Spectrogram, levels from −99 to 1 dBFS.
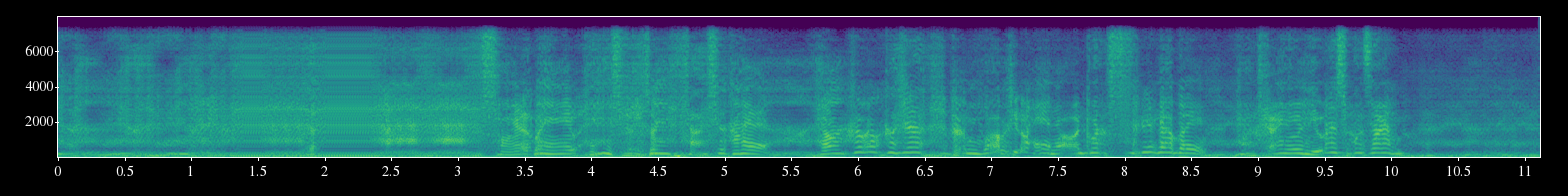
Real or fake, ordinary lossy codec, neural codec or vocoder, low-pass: fake; none; codec, 16 kHz, 0.5 kbps, FreqCodec, larger model; 7.2 kHz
